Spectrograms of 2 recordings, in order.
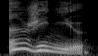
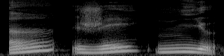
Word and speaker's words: ingénieux: Ingénieux. Final X not pronounced, so I-E-U, I-E, nieux. Ingénieux.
